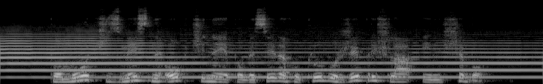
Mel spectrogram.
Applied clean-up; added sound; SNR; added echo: none; Trumpet; 0 dB; none.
